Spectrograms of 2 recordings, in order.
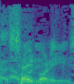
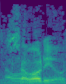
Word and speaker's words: Saborío: Supongo que se pronunciará de otra manera, pero escribirse se escribe Saborío. – No, no, se pronuncia Saibori. Saibori. – Saborío será, ¿no? – Saborío. – Saborío. Saborío. Bueno, pues Saborío queda mejor.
